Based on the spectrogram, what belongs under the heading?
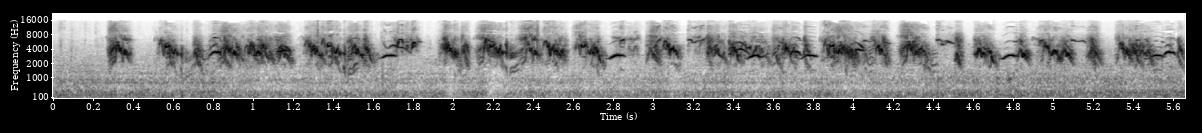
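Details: A crowd of sparrows coming to be fed at a Tenmangu shrine on 16 January 2020 chirps continuously, a dense, chattering wall of high tweets with barely any gaps.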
